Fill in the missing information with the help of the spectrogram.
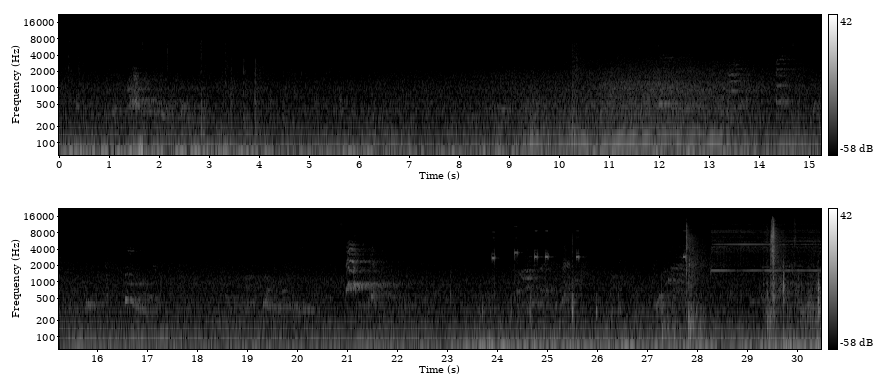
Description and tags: podworko domofon
enjoying the summertime atmosphere in the yard of our place in warsaw for a moment before tapping the doorcode to go back upstairs. kids playing etc.
city, ambience, field-recording, door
